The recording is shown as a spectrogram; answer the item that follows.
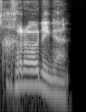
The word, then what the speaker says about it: Groningen: Yeah, it's pronounced Groningen. Yeah. With a, with, a, very hard G, which is almost impossible to learn uh, when you're a native English speaker.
